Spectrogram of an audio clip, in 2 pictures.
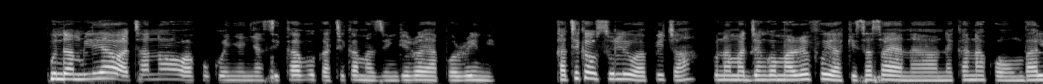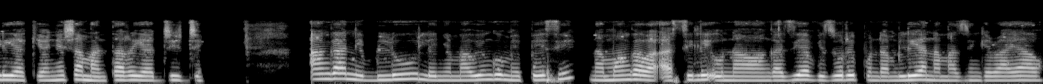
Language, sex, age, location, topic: Swahili, female, 25-35, Nairobi, government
